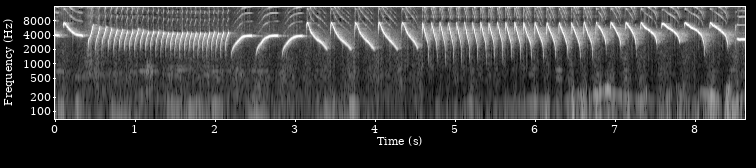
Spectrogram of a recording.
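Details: Canary in long continuous song, offered as tutor audio for young canaries and birds that have stopped singing: a steady buzzy trill opens, a few slurred whistles follow, then a long rapid roll of high descending notes.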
